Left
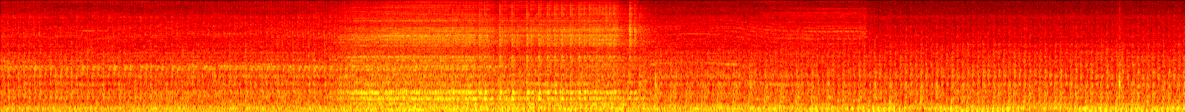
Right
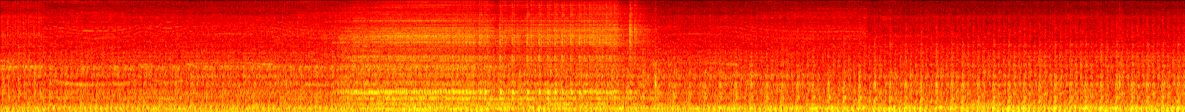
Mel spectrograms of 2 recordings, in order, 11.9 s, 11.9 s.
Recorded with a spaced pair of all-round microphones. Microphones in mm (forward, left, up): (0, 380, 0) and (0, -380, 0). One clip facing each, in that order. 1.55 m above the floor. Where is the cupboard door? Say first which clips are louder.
Left 3 dB; 65° left (ahead or behind), 3 m.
